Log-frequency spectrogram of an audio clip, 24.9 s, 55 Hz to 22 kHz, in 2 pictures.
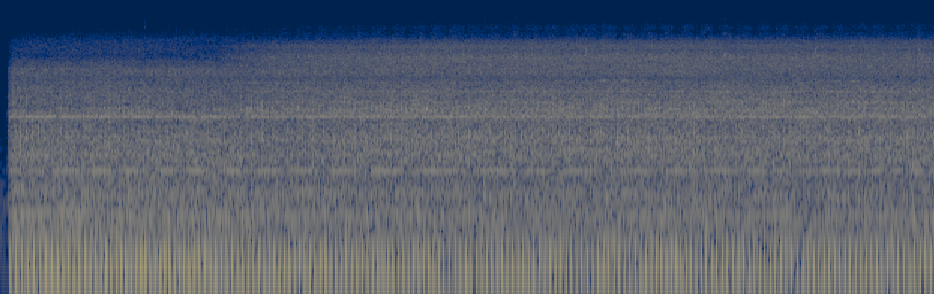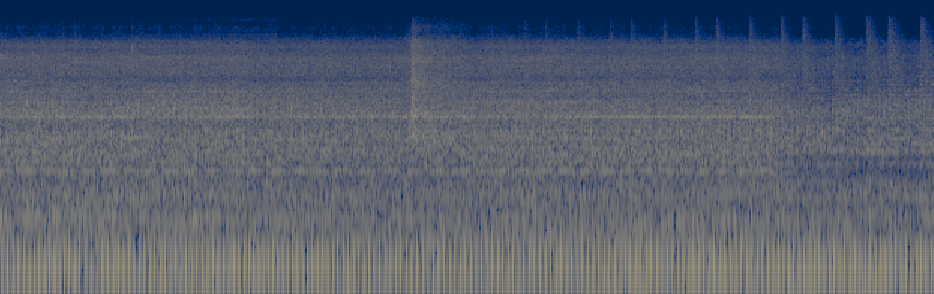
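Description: KTM 390 Adventure's single-cylinder engine running steadily as the motorcycle rides slowly over snow, with one sharp click about eighteen seconds in.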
